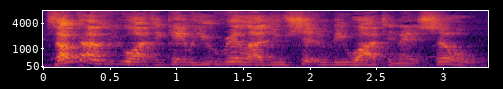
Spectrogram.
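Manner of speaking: ordinary talk, nothing marked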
